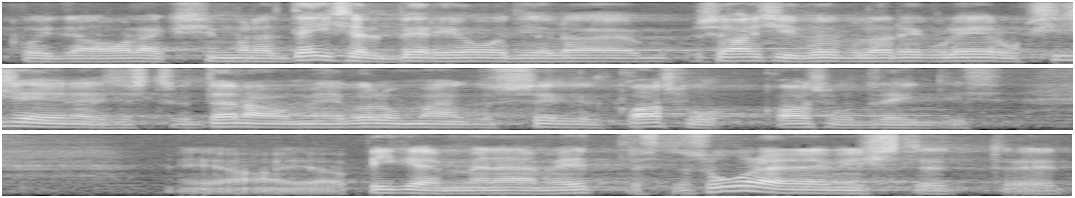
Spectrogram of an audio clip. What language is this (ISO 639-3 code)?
est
